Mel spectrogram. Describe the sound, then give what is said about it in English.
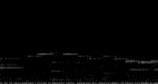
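Faint ice cream truck music, a thin tinkling melody of stepped high notes drifting over a low background rumble, with no talking. “My mic is probably going to pick up an ice cream truck in the background.”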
